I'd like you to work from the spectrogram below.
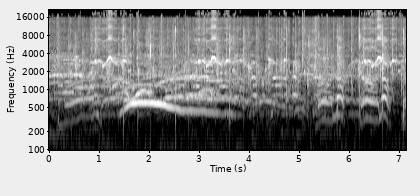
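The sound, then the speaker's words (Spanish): Applause and cheering from a festival audience welcoming a new singer, the clapping forms a steady bed under prominent high, wavering vocal shouts that swell loudest near the start. “Un fuerte aplauso para él.”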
